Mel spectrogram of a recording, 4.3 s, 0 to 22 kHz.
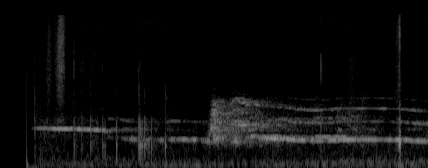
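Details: Wild wolf pack howling at night near a lake, under 100 m away, recorded on a cellphone: long, steady, smooth tones hold and glide slightly, several voices overlapping, with a brighter howl joining halfway through.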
